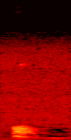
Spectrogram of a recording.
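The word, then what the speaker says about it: AUM: adquirirem aprendizados evoluções espiritual o verbo certo é a u m a pronúncia é bom a gente encontra muito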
